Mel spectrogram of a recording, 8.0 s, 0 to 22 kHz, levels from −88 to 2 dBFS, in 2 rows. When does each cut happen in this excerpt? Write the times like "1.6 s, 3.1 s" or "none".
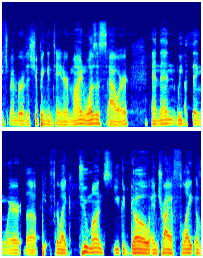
3.6 s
